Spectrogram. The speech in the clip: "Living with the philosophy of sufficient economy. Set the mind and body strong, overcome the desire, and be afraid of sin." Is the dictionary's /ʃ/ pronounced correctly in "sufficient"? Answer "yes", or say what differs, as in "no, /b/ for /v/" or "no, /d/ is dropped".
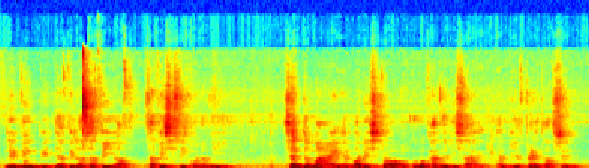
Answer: no, /s/ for /ʃ/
